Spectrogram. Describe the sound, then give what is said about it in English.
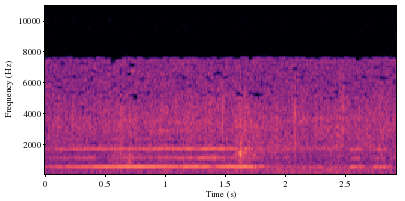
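A steam whistle sounds from far off in a canyon, a long sustained tone with harmonics over a low rumbling train approach, steady and moderately loud with no voices. “The train's almost here. No, not quite, Angel. You can hear it a long way in these canyons.”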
